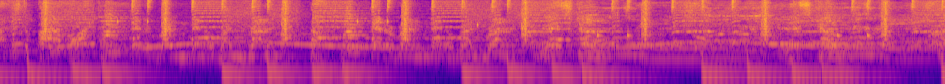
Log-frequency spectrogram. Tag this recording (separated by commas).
Music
